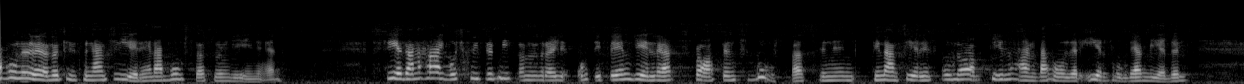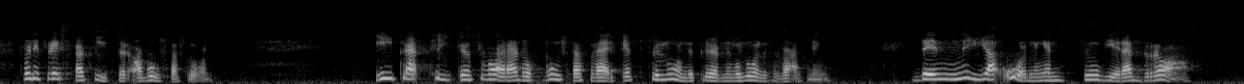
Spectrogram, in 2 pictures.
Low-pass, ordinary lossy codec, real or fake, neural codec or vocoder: 7.2 kHz; none; fake; codec, 44.1 kHz, 2.6 kbps, SNAC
